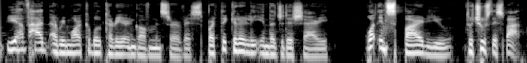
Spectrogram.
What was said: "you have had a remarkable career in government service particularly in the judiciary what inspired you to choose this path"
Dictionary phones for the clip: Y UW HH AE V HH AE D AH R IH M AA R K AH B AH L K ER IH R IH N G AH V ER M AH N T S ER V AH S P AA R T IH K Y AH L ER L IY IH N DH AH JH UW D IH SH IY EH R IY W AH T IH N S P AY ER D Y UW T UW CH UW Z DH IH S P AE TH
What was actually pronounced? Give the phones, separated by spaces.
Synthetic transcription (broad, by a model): Y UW HH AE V HH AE D AH R IH M AA R K AH B AH L K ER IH R IH N G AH V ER M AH N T S ER V AH S P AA R T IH K Y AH L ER L IY IH N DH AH JH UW D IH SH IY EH R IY W AH T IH N S P AY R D Y UW T UW CH UW S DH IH S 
